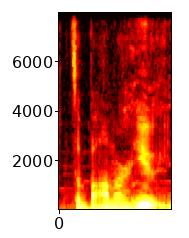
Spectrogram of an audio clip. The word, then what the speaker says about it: bomber: How do you say that? A bomber. It's a bomber. The second B is silent, right?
